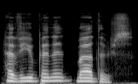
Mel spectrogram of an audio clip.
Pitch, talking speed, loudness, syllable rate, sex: 150 Hz, 215 wpm, -17 LUFS, 4.9 syllables/s, male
